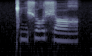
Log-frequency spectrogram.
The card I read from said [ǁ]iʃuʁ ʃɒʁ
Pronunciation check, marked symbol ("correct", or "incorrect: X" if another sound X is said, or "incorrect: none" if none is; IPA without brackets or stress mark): correct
